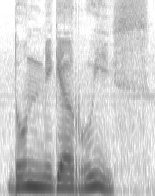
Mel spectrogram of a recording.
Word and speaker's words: Don Miguel Ruiz: You have to say Don Miguel Ruiz. Don Miguel Ruiz.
